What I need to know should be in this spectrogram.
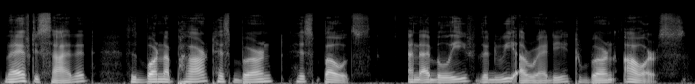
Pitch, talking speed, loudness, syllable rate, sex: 110 Hz, 165 wpm, -20 LUFS, 4.8 syllables/s, male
